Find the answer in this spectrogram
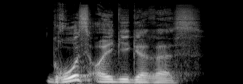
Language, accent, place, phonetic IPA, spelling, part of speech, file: German, Germany, Berlin, [ˈɡʁoːsˌʔɔɪ̯ɡɪɡəʁəs], großäugigeres, adjective, De-großäugigeres.ogg
- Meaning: strong/mixed nominative/accusative neuter singular comparative degree of großäugig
